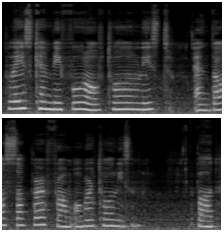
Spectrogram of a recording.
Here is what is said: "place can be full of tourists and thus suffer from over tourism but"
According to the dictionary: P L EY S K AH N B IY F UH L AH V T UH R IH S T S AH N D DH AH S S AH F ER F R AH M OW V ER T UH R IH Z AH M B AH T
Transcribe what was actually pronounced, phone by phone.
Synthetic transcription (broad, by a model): P L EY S K AH N B IY F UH L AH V T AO L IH S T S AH N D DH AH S S AH F ER F R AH M OW V ER T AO L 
